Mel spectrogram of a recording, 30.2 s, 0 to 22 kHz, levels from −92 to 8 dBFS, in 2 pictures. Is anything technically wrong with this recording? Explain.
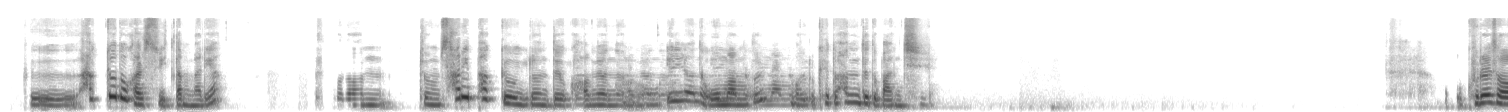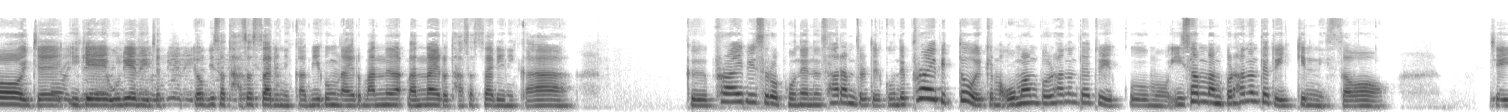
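Yes. From 5.59 to 8.19 s, and again from 15.58 to 17.92 s, there is feedback echo between two devices. Two devices in the same room are joined to one call, and one of them plays out what the other's microphone sent. That microphone picks the sound up again, and the echo canceller can't remove it, since it only handles what its own device plays. The speech therefore comes back at a steady interval of about 400 ms, thinner and more ringing on each pass. The first stretch peaks at about 13 dB below the speech and the second is louder, at about 10 dB below.

At 28.66 s there is a bit error spike. A single flipped bit in memory or on a digital link corrupted two consecutive samples, making their values jump by a power of two before snapping back. It is heard as one sharp tick spread across the whole spectrum, with no relation to the speech around it.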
